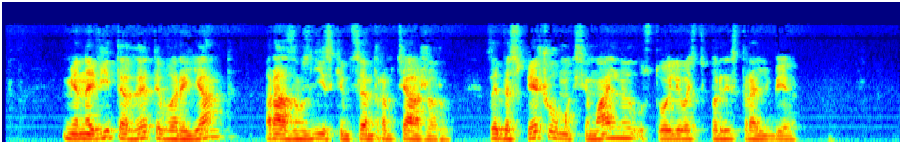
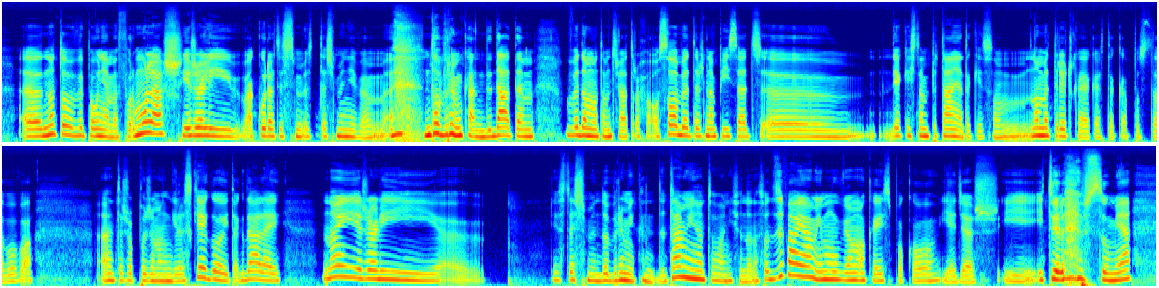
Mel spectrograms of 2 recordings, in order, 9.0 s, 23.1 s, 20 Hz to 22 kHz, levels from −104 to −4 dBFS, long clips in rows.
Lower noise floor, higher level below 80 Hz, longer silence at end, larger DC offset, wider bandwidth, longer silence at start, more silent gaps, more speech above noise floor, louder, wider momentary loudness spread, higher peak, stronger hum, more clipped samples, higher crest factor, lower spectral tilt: first, -65 dBFS vs -56 dBFS; second, -52 dBFS vs -46 dBFS; first, 1.05 s vs 0.15 s; neither; second, 11.5 kHz vs 15.5 kHz; first, 0.6 s vs 0.2 s; neither; first, 44 dB vs 29 dB; first, -21 LUFS vs -28 LUFS; second, 10 LU vs 13 LU; first, -4 dBFS vs -10 dBFS; neither; neither; about the same, 18 dB vs 18 dB; about the same, -7 dB/octave vs -6.5 dB/octave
